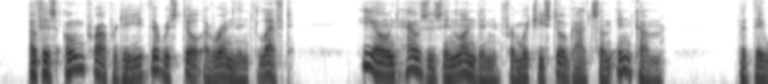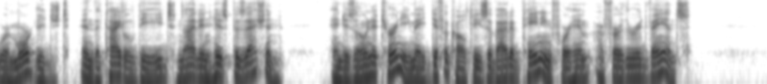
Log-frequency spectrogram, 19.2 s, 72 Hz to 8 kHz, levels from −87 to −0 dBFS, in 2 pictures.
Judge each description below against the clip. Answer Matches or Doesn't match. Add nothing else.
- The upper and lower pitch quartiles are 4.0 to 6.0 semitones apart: Matches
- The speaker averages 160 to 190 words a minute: Doesn't match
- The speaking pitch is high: Doesn't match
